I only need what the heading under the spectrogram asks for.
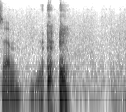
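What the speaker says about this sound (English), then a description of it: "sorry for clearing my throat, by the way." Two short, gruff throat clears close to the mic, following a brief murmur of voice.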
